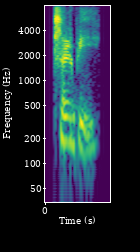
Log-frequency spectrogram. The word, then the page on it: trilby: Indian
